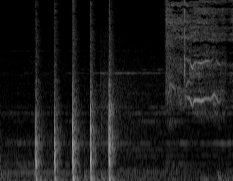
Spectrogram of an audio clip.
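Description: Five firm foley knocks on a door in an even, steady rhythm, clear, followed by a brief high, wavering squeal as the knocking stops.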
